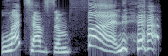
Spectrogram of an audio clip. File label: Female Gnome Start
